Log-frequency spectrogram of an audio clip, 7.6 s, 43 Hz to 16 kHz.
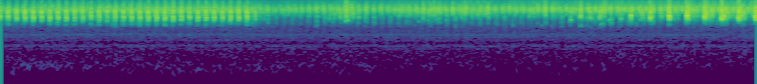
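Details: Common green grasshopper recorded in Tschenn, Italy, 19 August 2019: high rattling stridulation in rapid pulses, strong and even at first, then briefly softer and irregular before the pulsed buzzing returns louder toward the end.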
